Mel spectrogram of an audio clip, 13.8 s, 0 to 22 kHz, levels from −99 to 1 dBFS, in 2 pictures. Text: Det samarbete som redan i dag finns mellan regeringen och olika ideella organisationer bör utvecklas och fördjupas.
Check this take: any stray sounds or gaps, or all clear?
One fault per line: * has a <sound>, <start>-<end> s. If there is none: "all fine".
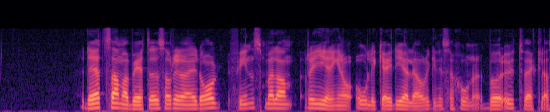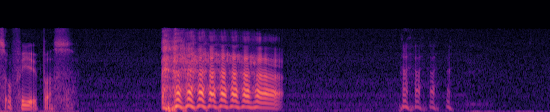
* has a laugh, 8.9-10.4 s
* has a laugh, 11.9-12.6 s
